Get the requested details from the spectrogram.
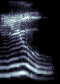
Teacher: the U is more rounded so like uu um it's going to be more pronounced and rounded U you're going to really exaggerate the rounding you and it's more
